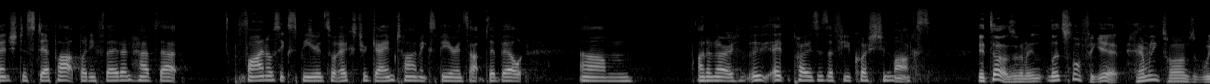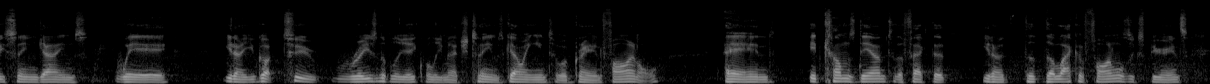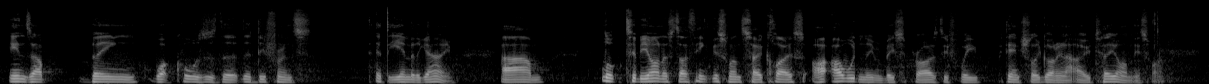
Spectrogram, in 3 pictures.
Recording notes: LIVE NBL1 East Women's Grand Final pre-game podcast from Brydens Stadium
